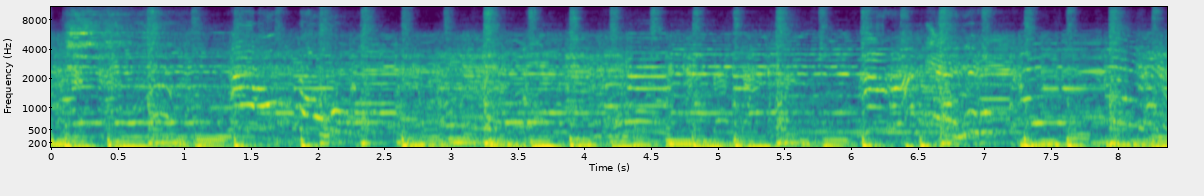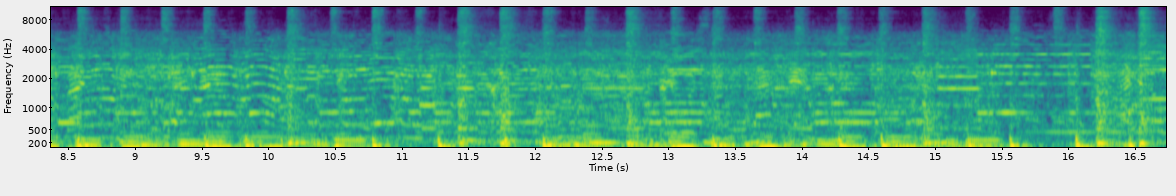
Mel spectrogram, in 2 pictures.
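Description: Live rock band playing through PA speakers: electric guitars, bass and a steady drum beat, with a woman singing.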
